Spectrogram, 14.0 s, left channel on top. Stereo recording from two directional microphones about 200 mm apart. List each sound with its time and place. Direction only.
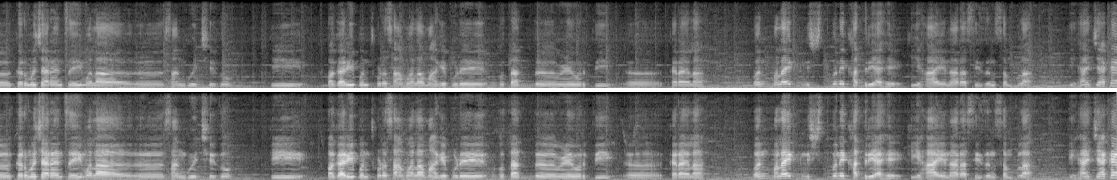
0.0 s speech: 35° left (ahead or behind)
